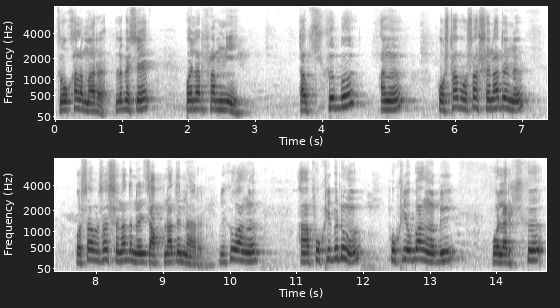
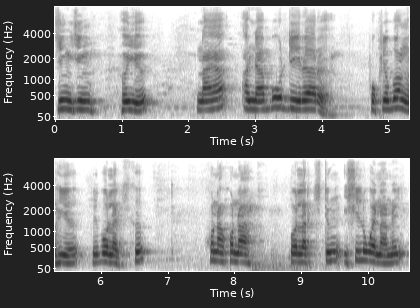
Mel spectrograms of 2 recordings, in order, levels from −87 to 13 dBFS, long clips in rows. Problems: none marked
